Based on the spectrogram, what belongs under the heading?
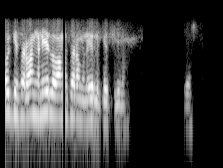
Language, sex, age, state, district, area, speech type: Tamil, male, 18-30, Tamil Nadu, Tiruchirappalli, rural, conversation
